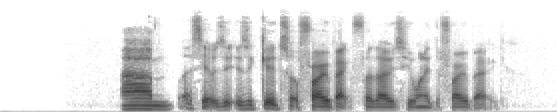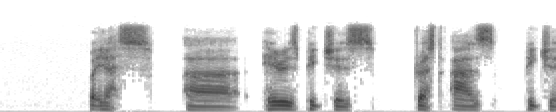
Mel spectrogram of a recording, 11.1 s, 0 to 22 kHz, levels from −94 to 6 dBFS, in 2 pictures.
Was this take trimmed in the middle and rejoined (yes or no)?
no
